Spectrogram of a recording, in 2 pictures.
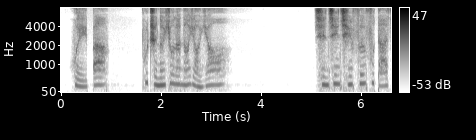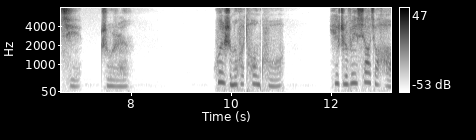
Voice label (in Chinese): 女 模仿; 妲己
